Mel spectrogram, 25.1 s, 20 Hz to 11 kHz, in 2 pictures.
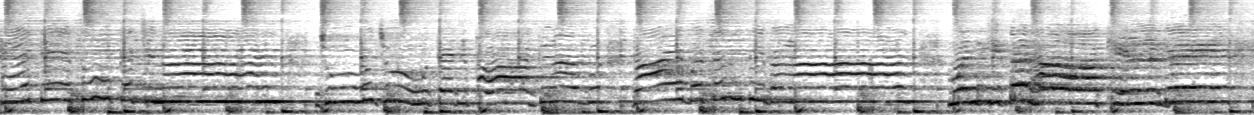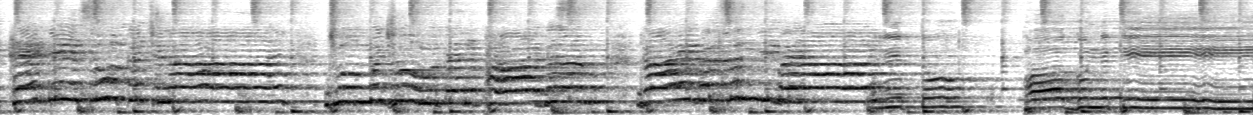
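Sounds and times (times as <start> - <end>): keyboard accompaniment: 0.0 - 25.0
steady percussion beat: 0.0 - 25.0
voices singing a melody: 0.0 - 25.0.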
